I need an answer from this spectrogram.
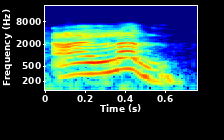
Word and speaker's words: island: Không phải island, lên là có lên rồi.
